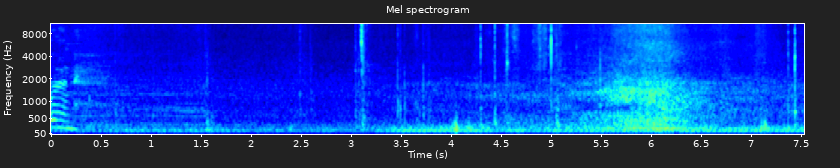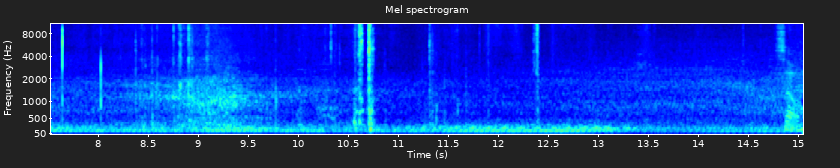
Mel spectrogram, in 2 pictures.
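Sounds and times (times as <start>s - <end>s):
car engine running: 0.0s - 15.0s
turn signal clicking: 2.4s - 5.6s, 7.1s - 12.7s.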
